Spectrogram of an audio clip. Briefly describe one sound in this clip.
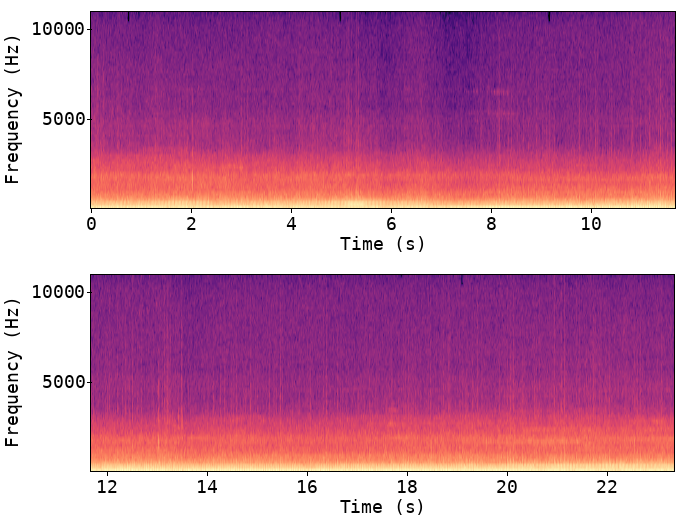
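A motorcycle engine hums steadily close by as the bike rides along.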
